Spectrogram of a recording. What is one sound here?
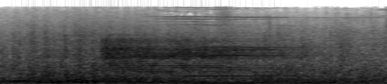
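A steam train whistle blows.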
